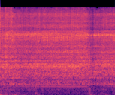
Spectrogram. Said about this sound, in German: Dann ruft er die Betriebszentrale an, lässt die Weiche von einem Kollegen in Pankow per Mausklick bewegen.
